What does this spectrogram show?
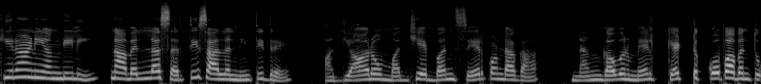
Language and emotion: Kannada, angry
